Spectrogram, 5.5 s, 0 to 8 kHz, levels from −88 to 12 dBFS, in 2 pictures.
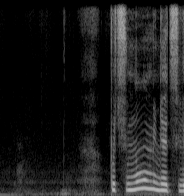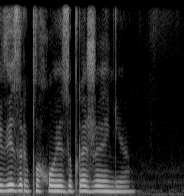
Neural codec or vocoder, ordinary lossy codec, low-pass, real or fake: codec, 16 kHz, 4 kbps, FunCodec, trained on LibriTTS, 50 frames a second; none; none; fake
